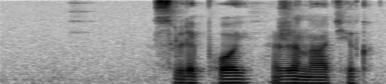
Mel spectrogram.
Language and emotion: Russian, sad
